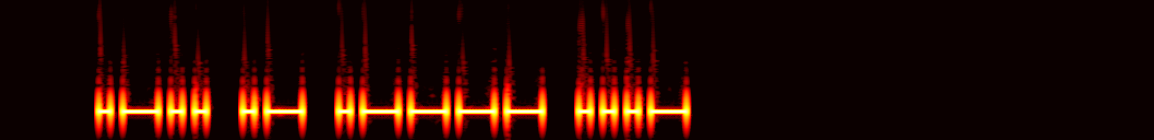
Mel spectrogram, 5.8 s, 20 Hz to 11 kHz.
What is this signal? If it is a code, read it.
Morse code, heard as a keyed tone, about 20 wpm, 700 Hz. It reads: LA1V
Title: DXCC-100 Call Signs - 4 Characters - Repeated 2x - 20wpm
